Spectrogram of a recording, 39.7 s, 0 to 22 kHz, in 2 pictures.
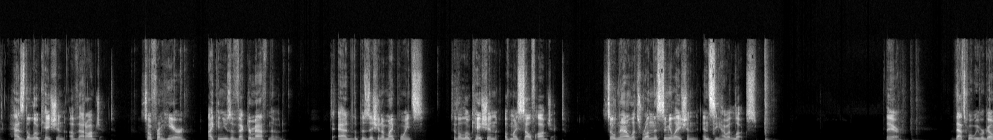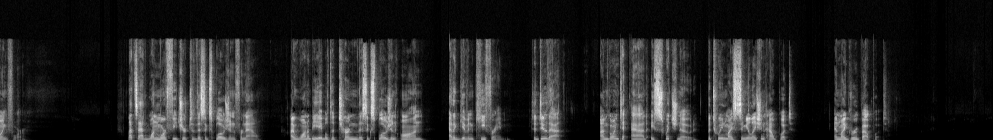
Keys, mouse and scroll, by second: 2.6 click, 2.6 middle click, 3.2 g, 3.5 click, 4.0 q, 4.5-5.6 drag, 11.7 shift+middle click, 14.2 shift+Left, 15.2 space, 17.6 space, 17.9 shift+Left, 18.2 space, 20.0 shift+Left, 22.0 Left, 30.4 shift+middle click, 31.5-32.5 drag, 37.0-38.4 middle drag, 38.4 shift+a, 39.3 click.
